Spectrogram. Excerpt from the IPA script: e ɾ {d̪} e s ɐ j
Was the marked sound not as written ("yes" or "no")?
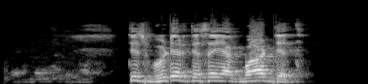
yes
